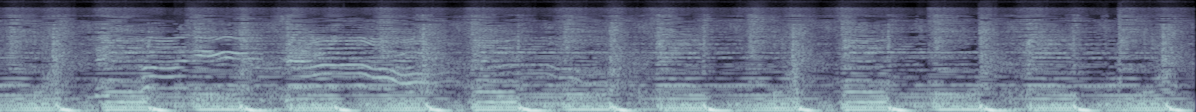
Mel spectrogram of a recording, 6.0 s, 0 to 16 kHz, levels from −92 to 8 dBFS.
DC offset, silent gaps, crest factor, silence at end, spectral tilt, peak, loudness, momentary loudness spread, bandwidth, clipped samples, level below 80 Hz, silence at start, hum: 2%; none; 12 dB; 0 s; -5.5 dB/octave; 0 dBFS; -14 LUFS; 2 LU; 12.5 kHz; under 0.1%; -16 dBFS; 0 s; none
